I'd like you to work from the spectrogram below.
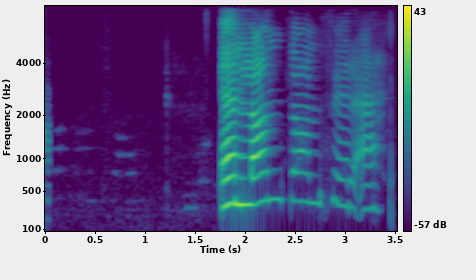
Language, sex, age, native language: Icelandic, female, 9, German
